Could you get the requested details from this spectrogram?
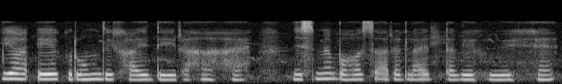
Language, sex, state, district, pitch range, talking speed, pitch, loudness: Hindi, female, Jharkhand, Palamu, 220-240 Hz, 150 wpm, 230 Hz, -18 LUFS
